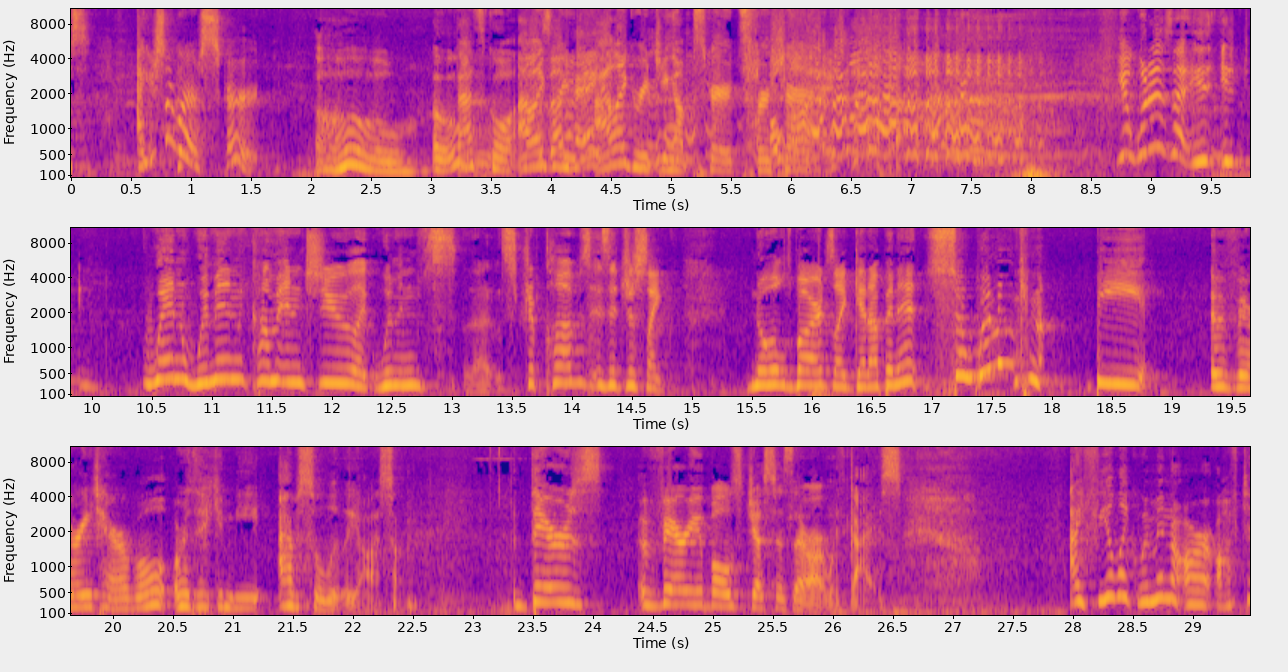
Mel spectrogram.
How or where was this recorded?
live audience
